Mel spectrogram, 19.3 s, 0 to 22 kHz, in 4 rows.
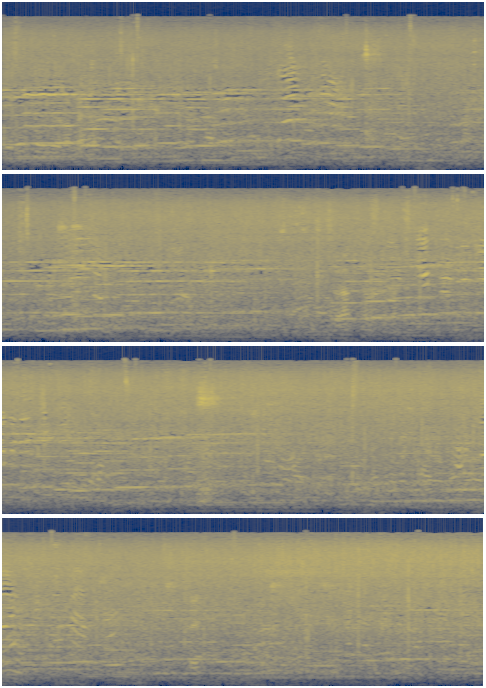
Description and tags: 20101023.plaza.nueva
street ambiance with fiddler. Recorded at Plaza de Santa Ana de Granada, Spain with Shure WL183 pair into Olympus LS10 recorder
south-spain, field-recording, fiddler, violin, ambiance, spanish, granada, city, streetnoise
